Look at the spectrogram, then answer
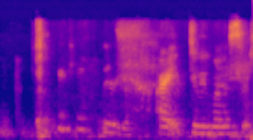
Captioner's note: giggles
